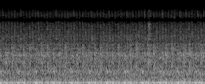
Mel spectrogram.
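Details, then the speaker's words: Ford 3610 diesel tractor in neutral, power steering not working: steady, even low thrum at idle with smooth rhythm and no knocks or misses, normal healthy running. "neutral put it in neutral fire it up sounds super good that's just how they're supposed to sound right"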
